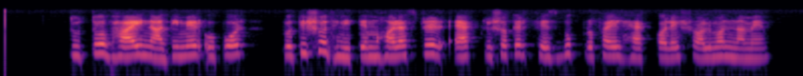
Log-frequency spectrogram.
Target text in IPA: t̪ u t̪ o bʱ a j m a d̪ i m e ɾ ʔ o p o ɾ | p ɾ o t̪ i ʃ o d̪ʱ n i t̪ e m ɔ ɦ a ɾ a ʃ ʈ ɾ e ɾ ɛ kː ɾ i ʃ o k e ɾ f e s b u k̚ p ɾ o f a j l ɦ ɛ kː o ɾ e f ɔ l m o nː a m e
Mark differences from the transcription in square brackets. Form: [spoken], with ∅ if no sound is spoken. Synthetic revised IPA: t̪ u t̪ o bʱ a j [n] a d̪ i m e ɾ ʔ o p o ɾ | p ɾ o t̪ i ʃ o d̪ʱ n i t̪ e m ɔ ɦ a ɾ a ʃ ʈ ɾ e ɾ ɛ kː ɾ i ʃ o k e ɾ f e s b u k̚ p ɾ o f a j l ɦ ɛ kː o ɾ e [ʃ] ɔ l m o nː a m e

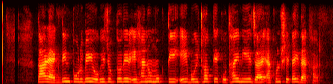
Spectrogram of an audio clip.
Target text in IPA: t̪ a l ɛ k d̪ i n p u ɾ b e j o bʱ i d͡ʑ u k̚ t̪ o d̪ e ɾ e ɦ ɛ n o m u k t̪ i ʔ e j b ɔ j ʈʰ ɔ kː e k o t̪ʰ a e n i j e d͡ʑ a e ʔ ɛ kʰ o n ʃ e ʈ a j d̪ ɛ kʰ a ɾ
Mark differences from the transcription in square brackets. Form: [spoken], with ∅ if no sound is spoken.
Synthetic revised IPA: t̪ a [ɾ] ɛ k d̪ i n p u ɾ b e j o bʱ i d͡ʑ u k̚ t̪ o d̪ e ɾ e ɦ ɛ n o m u k t̪ i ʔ e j b [o] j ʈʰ ɔ kː e k o t̪ʰ a e n i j e d͡ʑ a e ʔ ɛ kʰ o n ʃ e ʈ a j d̪ ɛ kʰ a ɾ

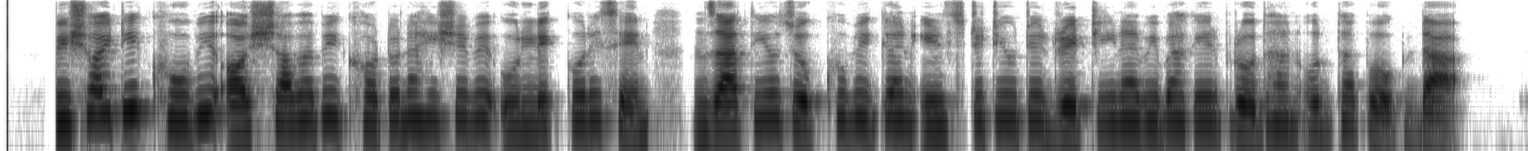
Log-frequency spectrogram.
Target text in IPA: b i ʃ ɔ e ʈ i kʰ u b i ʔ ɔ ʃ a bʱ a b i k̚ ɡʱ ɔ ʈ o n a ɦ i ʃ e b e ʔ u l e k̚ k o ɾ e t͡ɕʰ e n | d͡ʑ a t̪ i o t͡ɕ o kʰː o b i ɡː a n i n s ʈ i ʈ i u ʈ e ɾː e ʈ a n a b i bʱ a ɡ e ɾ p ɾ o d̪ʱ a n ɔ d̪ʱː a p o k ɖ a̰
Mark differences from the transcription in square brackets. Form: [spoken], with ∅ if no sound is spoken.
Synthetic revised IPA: b i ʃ ɔ e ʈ i kʰ u b i ʔ ɔ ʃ a bʱ a b i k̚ ɡʱ ɔ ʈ o n a ɦ i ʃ e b e ʔ u [lː] e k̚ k o ɾ e t͡ɕʰ e n | d͡ʑ a t̪ i o t͡ɕ o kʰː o b i ɡː a n i n s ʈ i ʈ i u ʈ e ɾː e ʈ [i] n a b i bʱ a ɡ e ɾ p ɾ o d̪ʱ a n [o] d̪ʱː a p o k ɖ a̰

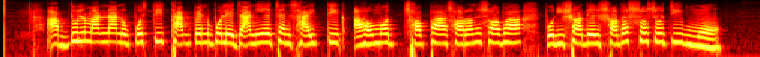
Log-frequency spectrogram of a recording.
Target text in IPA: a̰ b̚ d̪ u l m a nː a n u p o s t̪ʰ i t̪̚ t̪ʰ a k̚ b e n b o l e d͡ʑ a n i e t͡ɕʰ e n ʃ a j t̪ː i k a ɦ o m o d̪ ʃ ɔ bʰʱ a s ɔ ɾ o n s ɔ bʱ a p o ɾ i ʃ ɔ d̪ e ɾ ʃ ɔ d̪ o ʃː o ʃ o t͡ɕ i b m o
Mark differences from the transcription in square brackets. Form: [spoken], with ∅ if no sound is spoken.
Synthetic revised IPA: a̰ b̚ d̪ u l m a nː a n u p o s t̪ʰ i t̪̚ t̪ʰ a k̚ b e n b o l e d͡ʑ a n i e t͡ɕʰ e n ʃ a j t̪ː i k a ɦ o m o d̪ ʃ ɔ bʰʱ a [ʃ] ɔ ɾ o n [ʃ] ɔ bʱ a p o ɾ i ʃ ɔ d̪ e ɾ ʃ ɔ d̪ o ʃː o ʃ o t͡ɕ i b m o

